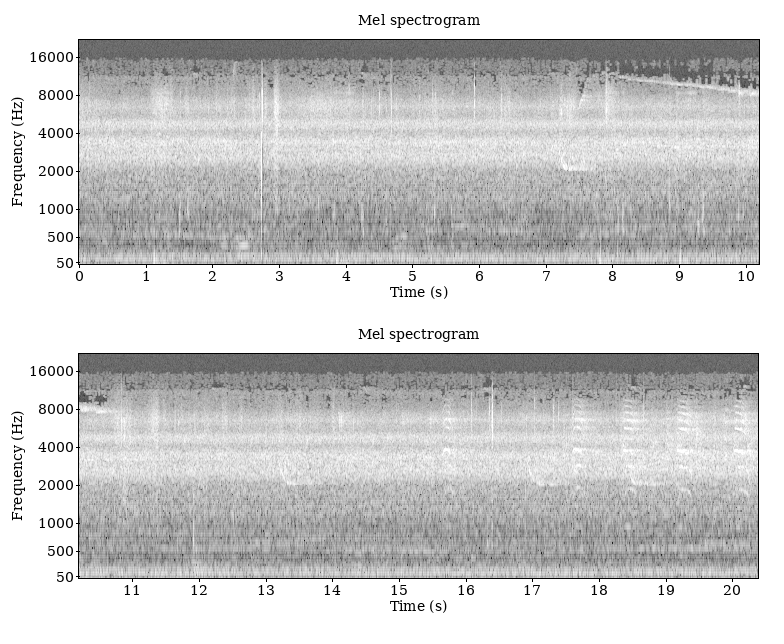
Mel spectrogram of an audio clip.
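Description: Leaves rustle as small monkeys shuffle on the ground.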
